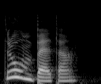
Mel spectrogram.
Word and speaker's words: trompeta: Again, it's spelt with an O, yeah, but it's trompeta.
